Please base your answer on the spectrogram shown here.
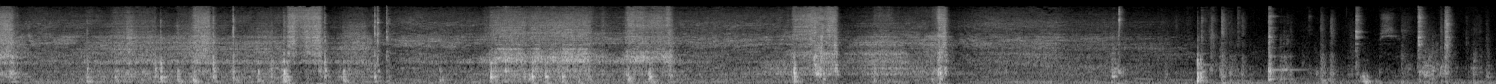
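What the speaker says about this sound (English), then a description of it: "Let's just do a quick vacuum here." A vacuum cleaner cleaning dust from inside the amplifier of a Fleetwood 660 record player, a loud steady roar that surges and shifts as the nozzle moves, with brief rattling bursts.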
